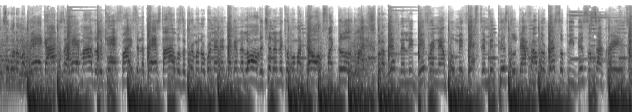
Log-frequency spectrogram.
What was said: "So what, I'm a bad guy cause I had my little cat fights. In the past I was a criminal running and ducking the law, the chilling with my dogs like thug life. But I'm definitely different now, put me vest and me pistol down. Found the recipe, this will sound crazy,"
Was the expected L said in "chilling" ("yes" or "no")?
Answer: no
